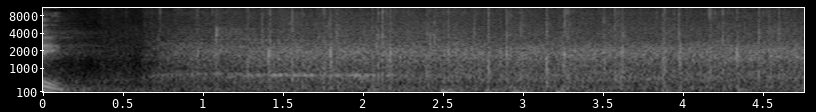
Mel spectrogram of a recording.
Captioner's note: audience applauding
